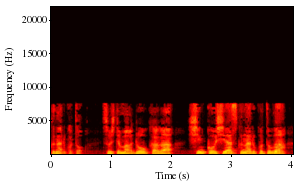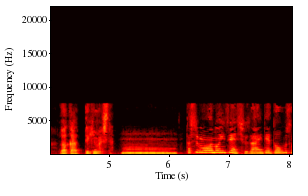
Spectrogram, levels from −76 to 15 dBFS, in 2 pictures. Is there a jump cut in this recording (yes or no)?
yes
